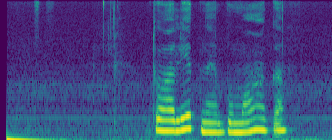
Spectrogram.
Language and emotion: Russian, sad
